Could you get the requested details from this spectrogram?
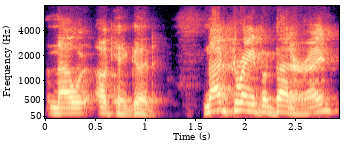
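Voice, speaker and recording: A man's voice: a little high, expressive, normal speed, slightly rough. A man chatting casually and emphatically about sports as a podcast guest. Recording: dull lo-fi remote microphone.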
